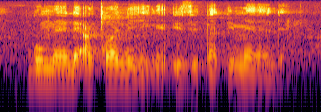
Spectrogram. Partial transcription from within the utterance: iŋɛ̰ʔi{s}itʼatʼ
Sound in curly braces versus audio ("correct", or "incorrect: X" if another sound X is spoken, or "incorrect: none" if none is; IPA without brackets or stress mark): incorrect: z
